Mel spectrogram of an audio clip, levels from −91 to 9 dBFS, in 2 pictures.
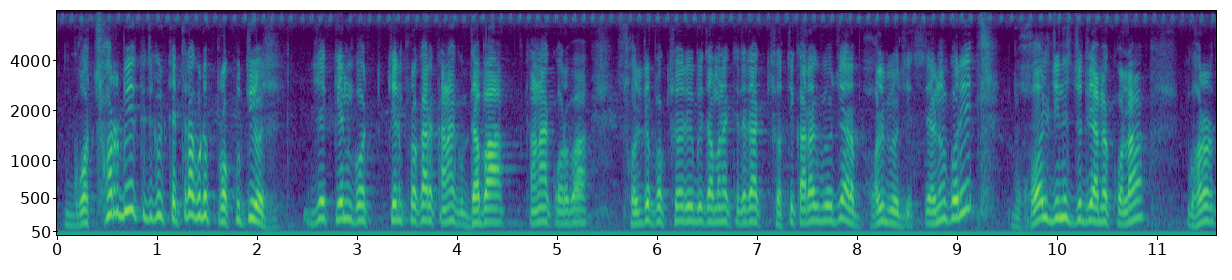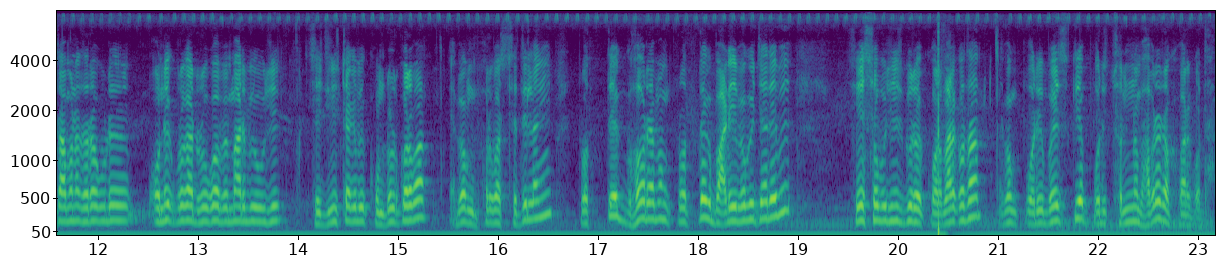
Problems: none marked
